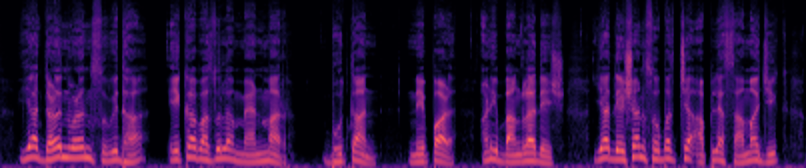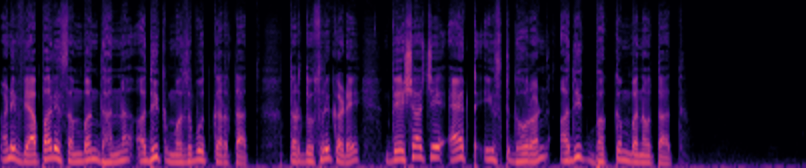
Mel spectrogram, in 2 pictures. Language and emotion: Marathi, neutral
